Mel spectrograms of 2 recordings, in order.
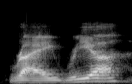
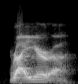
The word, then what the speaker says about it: Riyria: Most people say Riyria, and then other are Riyria or something like that, but it's actually Riyria is how I pronounce it.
